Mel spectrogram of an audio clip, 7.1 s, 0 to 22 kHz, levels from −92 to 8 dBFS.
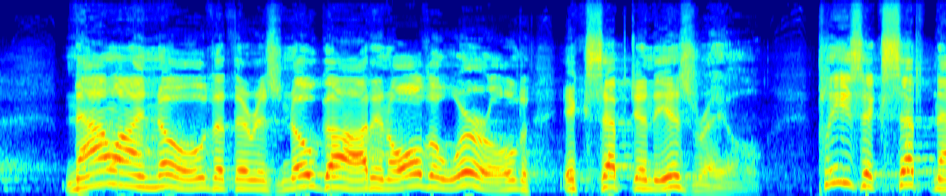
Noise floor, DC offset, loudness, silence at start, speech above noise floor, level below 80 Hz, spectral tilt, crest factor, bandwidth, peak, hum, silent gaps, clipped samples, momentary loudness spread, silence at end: -53 dBFS; under 0.1%; -18 LUFS; 0.5 s; 34 dB; -62 dBFS; -2.5 dB/octave; 12 dB; over 20 kHz; -6 dBFS; none; none; under 0.1%; 10 LU; 0 s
